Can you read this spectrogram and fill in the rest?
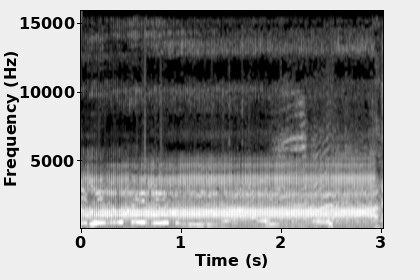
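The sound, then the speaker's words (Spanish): A voice mimics the warbling, choppy effect of speaking into a spinning electric fan, a steady whirring buzz with wavering vocal tones over about three seconds, fairly loud. “así me paraba yo en el, en el ventilador y, ¿verdad que sí se escuchaba así el abanico?”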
